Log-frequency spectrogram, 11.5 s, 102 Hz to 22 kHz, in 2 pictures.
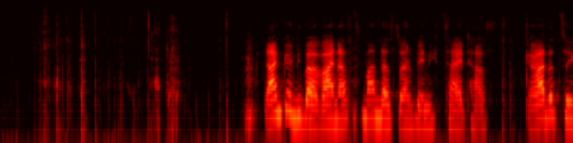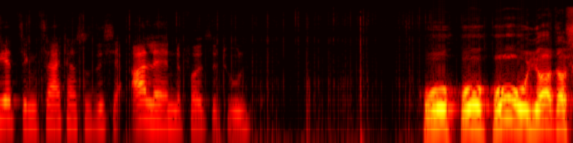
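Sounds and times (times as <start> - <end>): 
cookies being bitten and chewed: 0.0 - 10.0
speech: 2.7 - 8.3, 10.0 - 11.4.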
